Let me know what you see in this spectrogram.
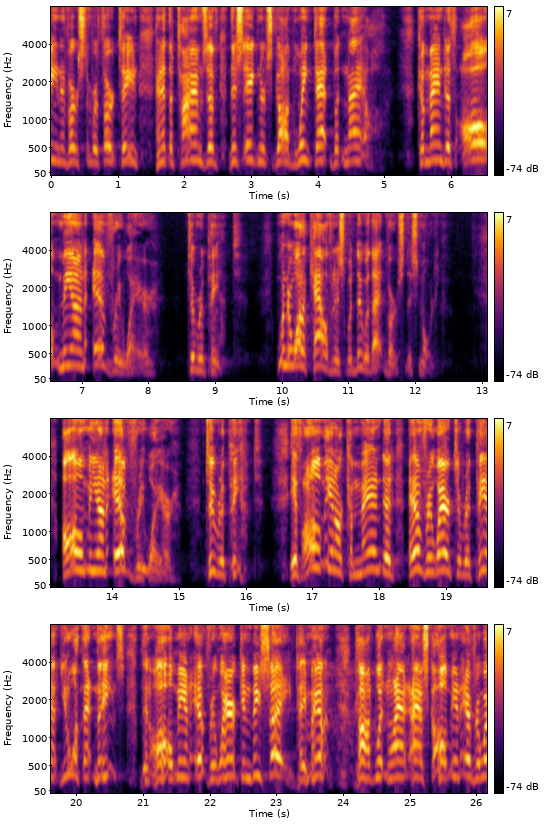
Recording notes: A sermon preached Sunday Morning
